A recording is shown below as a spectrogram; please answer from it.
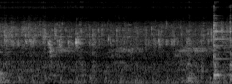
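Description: Meal maker soya chunks frying in oil a small batch at a time, a steady close hiss with faint crackles and a brief sharper sizzle burst near the end, no voices.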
